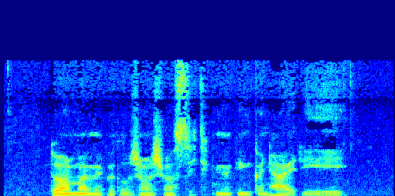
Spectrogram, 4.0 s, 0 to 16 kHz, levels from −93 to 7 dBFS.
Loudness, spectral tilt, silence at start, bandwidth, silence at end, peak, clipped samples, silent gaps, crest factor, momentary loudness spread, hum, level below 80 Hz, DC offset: -28 LUFS; -4 dB/octave; 0.5 s; 11.5 kHz; 0.5 s; -6 dBFS; under 0.1%; none; 24 dB; 11 LU; none; -48 dBFS; under 0.1%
